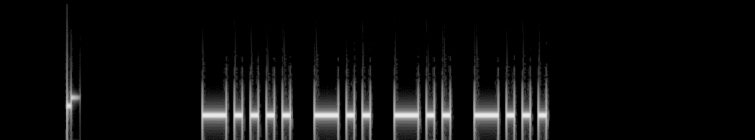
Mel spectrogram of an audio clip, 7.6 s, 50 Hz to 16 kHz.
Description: Morse code, heard as a keyed tone, about 15 wpm, 700 Hz. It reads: 6DDB
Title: All Cut Numbers - 4-Digit 15wpm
